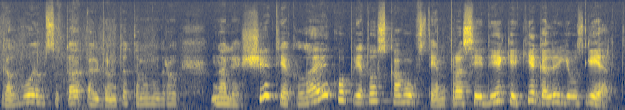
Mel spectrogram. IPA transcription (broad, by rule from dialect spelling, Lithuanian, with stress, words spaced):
ɡɐlˠˈʋoːjoːm sʊ ˈtɐ ɐlʲbʲɪnʊˈtʲɛ tɐ ˈmɑːnoː ˈdrɐʊɡʲeː ˈnɑːlʲɛ ˈʃʲɪtʲiɛk ˈlˠɐɪkoː pʲrʲiɛ ˈtoːs kɐˈʋoːs ˈtʲɛn prɐsʲeːˈdʲeːk ɪ ˈkʲiɛk ɡɐˈlʲɪ ˈjoːs ˈɡʲɛrt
